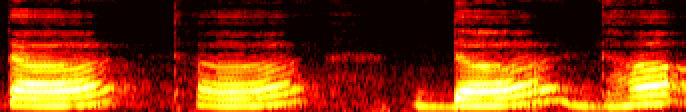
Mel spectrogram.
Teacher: इसका प्राणवायु कंठ से निकलकर सीधे मूर्धा से टकराती है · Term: मूर्धन्य व्यंजन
